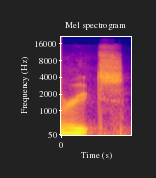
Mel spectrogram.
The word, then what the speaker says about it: routes: their past their racing roots and the spell routes r-o-u-t-e-s but if you're in the where my family's from in australia it's they say it like roots so yeah it works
